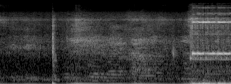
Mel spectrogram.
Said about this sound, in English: Now they're getting a phone call.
